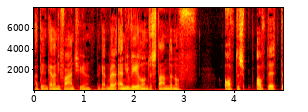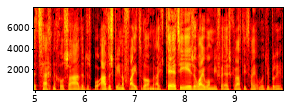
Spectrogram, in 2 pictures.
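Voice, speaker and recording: A man with a Liverpool accent talks at a very fast pace in a very deep, low voice with ordinary pitch variation, recorded very cleanly against a silent background. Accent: Scouse. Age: 40s. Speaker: former fighter. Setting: studio.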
